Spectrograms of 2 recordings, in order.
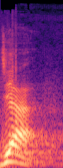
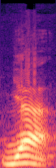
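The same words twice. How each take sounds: First: The j sound is breathy with escaping air. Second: The j sound is firm without escaping breath. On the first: The speaker calls it wrong. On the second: The speaker calls it right.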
